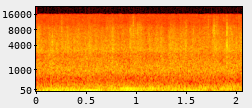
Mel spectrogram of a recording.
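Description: Outdoor background noise: a steady low rumble under a faint hiss, with no distinct events.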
